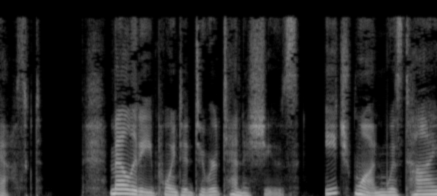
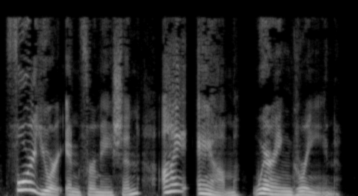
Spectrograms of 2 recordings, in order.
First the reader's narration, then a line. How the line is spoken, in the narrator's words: Melody snapped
